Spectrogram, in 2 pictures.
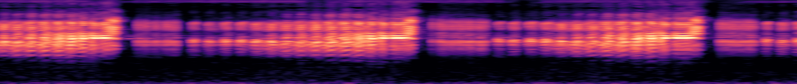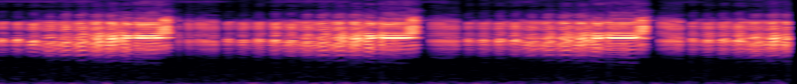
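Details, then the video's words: Cicada singing in Coorg, India: a loud, dry, buzzy drone that swells in pulsing waves and cuts off sharply about every one to one and a half seconds, then starts again, with no other sounds. "The Song of Cicada"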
